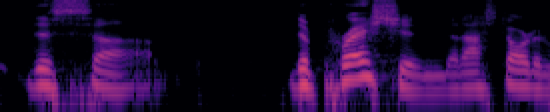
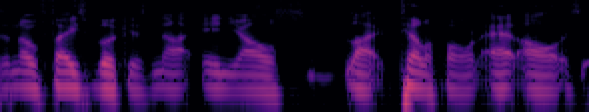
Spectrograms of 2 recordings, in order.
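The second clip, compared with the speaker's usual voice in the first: normal talking voice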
